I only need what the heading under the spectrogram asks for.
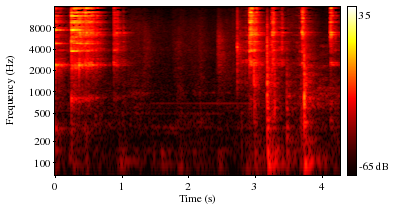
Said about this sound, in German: So, jetzt erstmal meine Tasse und mein Löffel, denn jetzt wird Kaffee getrunken.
